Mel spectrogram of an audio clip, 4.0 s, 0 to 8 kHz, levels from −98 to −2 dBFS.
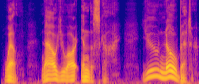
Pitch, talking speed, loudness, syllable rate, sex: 115 Hz, 150 wpm, -18 LUFS, 4.6 syllables/s, male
